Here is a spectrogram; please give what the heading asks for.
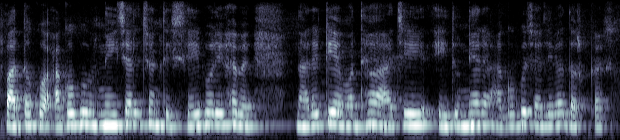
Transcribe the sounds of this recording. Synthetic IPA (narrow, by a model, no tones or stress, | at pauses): pad̪ʱɔkuʔaɡuɡunejt͡ʃalit͡ʃʰɔnt̪iseɦibʱɔɾibʱabe | naɾiʈiemɔd̪ʱjɔad͡ʒieid̪unijaɾeʔaɡuɡut͡ʃalibad̪ɔɾkaɾ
